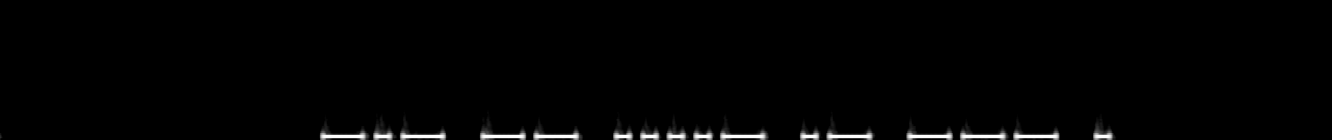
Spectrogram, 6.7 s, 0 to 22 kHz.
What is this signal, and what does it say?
Morse code, heard as a keyed tone, about 18 wpm, 700 Hz. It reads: KM4AOE
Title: Speed Racing - USA 2x3 Call Signs 15wpm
